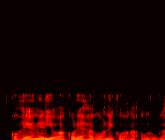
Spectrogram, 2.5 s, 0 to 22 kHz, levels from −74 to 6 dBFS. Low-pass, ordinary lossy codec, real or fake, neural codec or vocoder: 7.2 kHz; none; fake; codec, 16 kHz, 4.8 kbps, FACodec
